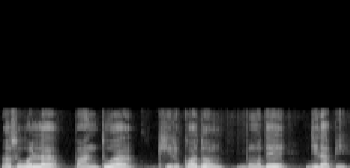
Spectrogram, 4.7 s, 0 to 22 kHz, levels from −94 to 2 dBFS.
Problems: constant background noise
